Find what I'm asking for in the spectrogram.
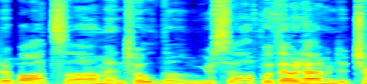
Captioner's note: speaking French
